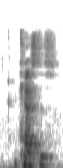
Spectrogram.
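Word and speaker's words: cestus: Kestis. It's a Kestis. C-E-S-T-U-S. And now, it is action. Oh, Latin. You pronounce C's hard.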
